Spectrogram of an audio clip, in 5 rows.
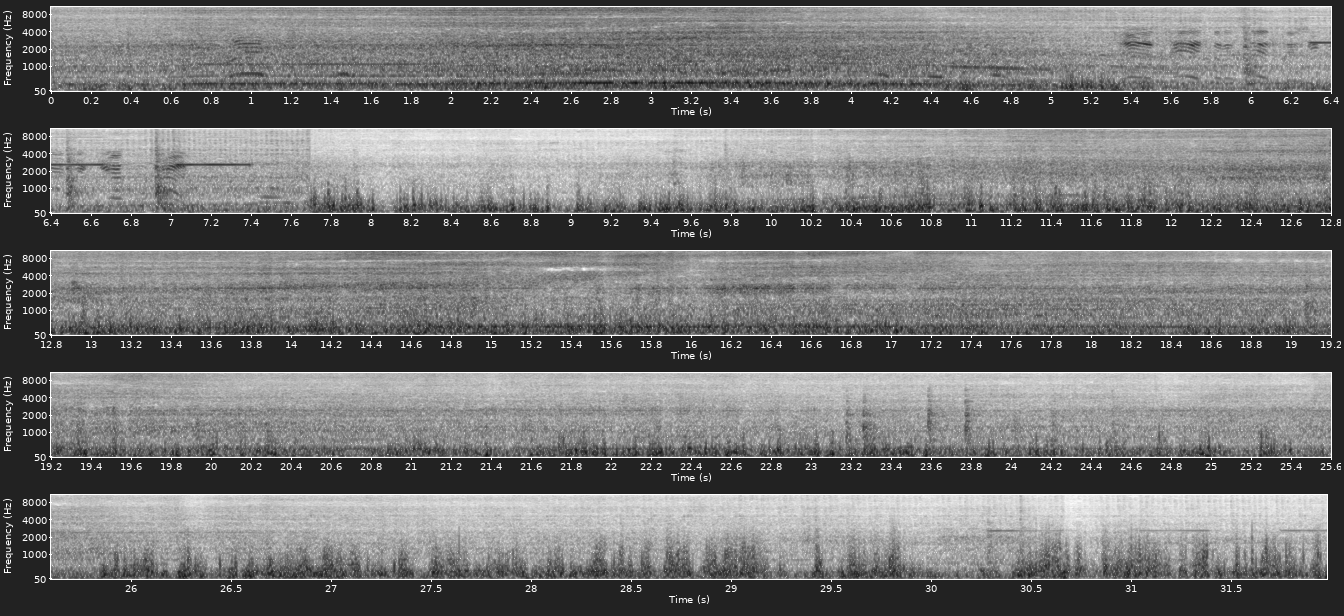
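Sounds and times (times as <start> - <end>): heavy construction machinery engine: 0.0 - 31.9.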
